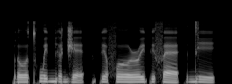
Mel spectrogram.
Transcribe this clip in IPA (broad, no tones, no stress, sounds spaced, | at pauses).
ɾ ʊː tʰ w y bʲ ɔ d͡ʒ e | pʲ ɔ f ʊː ɹ y pʲ ʊ f ɛ | d i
